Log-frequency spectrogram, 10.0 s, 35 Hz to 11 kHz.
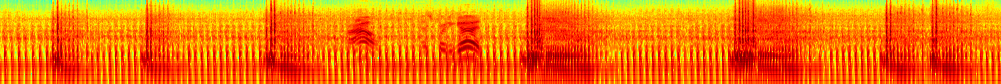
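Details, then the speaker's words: Honda CRF450RL with the Taipan AiM ECU just installed: crisp throttle blips about once a second drop back to an even, steady single-cylinder idle, more stable than with the Vortex ECU. "wow all right that's uh I don't know if you can hear it over the motor that's a little more even that's even a little more stable than the vortex was"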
